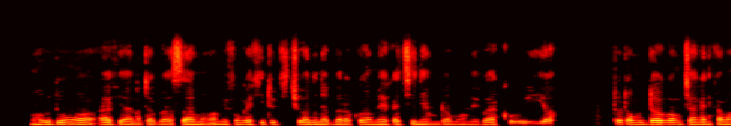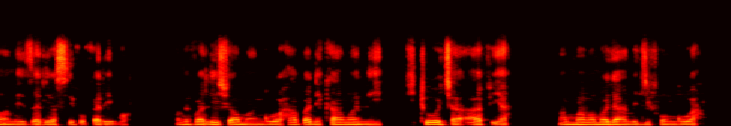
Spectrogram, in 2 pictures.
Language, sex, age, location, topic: Swahili, female, 25-35, Wajir, health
